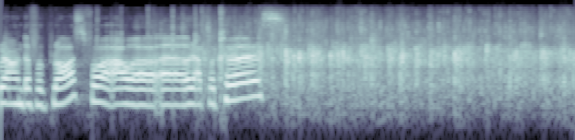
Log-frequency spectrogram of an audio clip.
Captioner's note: applause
